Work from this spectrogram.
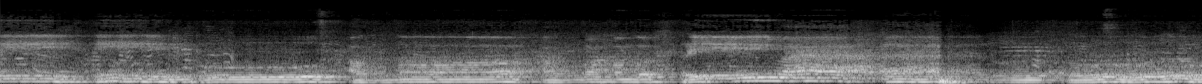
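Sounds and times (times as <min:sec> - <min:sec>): man chanting through microphone: 0:00.0 - 0:12.0.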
